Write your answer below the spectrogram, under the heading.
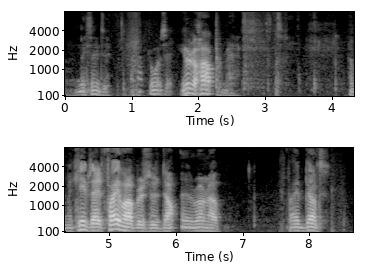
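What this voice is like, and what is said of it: Irish accent. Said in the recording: “That's your Irish accent coming out.”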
